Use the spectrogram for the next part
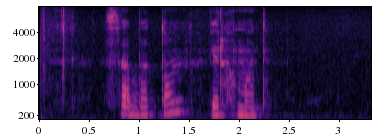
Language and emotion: Russian, neutral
